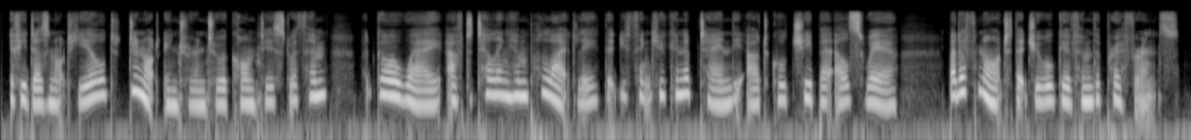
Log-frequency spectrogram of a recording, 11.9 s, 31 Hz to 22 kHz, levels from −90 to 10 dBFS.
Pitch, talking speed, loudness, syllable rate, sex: 205 Hz, 200 wpm, -19 LUFS, 5.6 syllables/s, female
